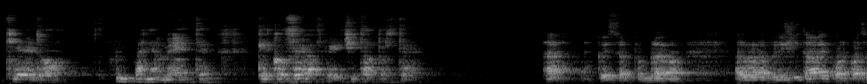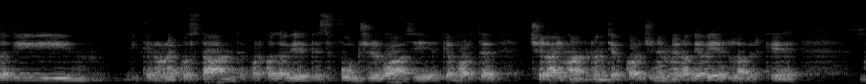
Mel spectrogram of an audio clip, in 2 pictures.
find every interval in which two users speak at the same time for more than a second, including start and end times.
none

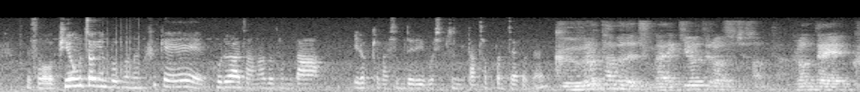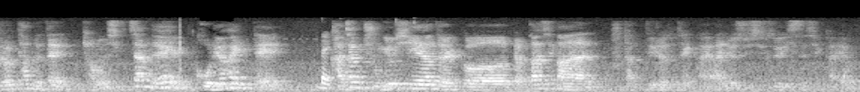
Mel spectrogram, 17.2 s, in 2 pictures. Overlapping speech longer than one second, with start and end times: none

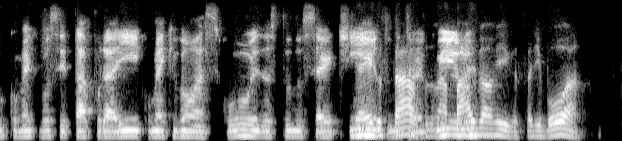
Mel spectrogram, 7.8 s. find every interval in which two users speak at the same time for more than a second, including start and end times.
4.4-6.0

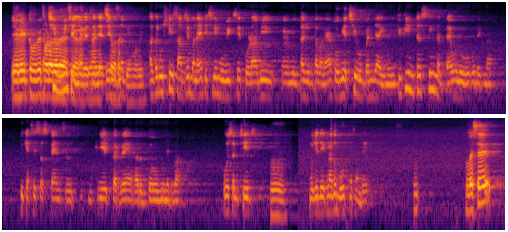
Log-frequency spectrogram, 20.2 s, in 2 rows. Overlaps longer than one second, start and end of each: 0.9-2.4

